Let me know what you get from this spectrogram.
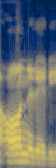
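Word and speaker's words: honorary: जॉब एन लगेगा क्यों H silent है ए है से लेकिन इसका ऑन रेरी है ना ऑन रेरी ओ से उच्चारण शुरू हुआ इसलिए एन लगा नेक्स्ट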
